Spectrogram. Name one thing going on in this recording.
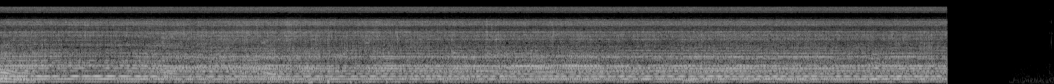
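A drone's propellers whir loudly overhead in a steady drone.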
